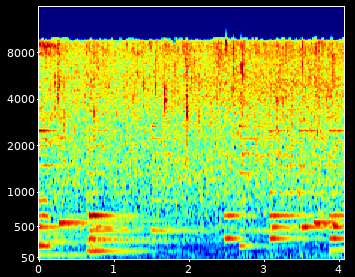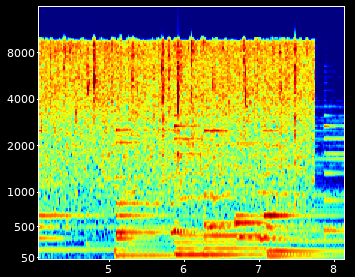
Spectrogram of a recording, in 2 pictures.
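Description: Steady rain falling, laid over slow instrumental music with sustained chords; the rain cuts off suddenly near the end while the music carries on.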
